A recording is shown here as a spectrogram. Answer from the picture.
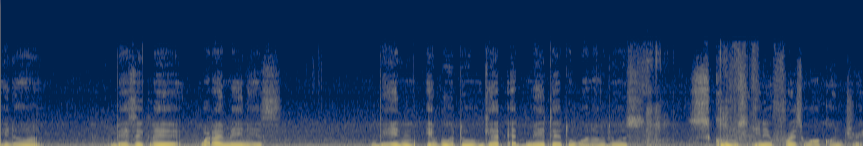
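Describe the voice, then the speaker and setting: A dark, mellow voice with a West African accent speaks at a fairly slow pace with fairly even intonation and long, frequent pauses, on a very clean recording with a silent background. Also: man, fairly low pitch for a man. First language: Fulani. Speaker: vlogger, live stream host. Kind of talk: casual livestream chat with viewers. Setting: outdoors in a park at night, livestream.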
